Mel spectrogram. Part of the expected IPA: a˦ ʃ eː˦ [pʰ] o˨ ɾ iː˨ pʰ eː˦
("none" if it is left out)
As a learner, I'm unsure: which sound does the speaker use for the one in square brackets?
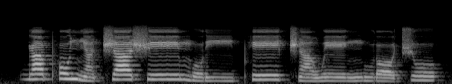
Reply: m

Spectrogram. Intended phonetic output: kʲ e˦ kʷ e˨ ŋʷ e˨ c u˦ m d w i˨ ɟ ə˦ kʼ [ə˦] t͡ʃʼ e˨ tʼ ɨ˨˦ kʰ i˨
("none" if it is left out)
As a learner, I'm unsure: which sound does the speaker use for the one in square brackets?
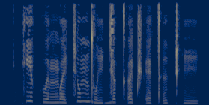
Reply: ə˦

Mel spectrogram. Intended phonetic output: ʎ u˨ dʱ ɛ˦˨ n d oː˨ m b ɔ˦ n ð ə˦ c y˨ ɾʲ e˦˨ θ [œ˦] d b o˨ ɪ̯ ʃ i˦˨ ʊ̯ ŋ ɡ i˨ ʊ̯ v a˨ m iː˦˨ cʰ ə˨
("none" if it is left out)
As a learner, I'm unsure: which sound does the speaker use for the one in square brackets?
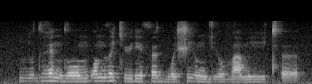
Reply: œ˦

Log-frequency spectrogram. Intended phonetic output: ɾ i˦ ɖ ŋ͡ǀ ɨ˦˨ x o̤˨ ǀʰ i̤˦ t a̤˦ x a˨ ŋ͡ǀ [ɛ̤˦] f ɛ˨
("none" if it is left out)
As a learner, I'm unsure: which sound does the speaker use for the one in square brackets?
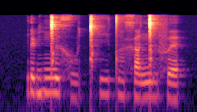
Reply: ɛ̤˦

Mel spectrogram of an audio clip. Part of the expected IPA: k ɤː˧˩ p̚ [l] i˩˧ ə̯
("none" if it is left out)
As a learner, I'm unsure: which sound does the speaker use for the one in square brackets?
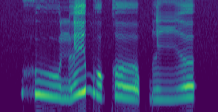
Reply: l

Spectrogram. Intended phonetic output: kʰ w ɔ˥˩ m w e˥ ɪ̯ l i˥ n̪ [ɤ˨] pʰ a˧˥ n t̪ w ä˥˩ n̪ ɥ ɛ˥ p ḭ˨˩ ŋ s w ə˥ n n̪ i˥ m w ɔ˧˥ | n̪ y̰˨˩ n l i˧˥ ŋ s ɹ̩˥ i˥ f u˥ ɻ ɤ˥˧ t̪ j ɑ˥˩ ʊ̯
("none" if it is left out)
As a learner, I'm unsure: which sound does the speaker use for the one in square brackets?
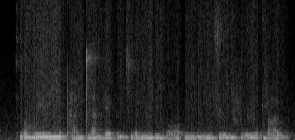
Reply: ɤ˨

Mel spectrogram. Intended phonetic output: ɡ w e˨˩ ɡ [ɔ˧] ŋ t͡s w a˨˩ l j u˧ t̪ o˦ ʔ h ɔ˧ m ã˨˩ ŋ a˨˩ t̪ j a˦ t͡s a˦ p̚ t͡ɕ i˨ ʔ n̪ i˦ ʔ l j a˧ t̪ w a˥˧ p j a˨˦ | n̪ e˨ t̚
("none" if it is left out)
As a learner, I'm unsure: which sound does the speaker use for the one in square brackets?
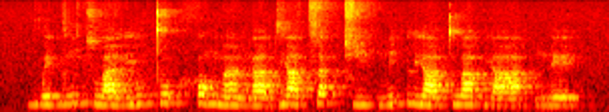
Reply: ə˧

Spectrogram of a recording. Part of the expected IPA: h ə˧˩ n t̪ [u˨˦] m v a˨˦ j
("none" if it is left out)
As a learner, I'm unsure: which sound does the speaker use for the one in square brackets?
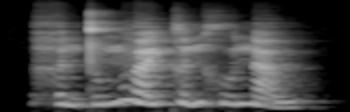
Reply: u˨˦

